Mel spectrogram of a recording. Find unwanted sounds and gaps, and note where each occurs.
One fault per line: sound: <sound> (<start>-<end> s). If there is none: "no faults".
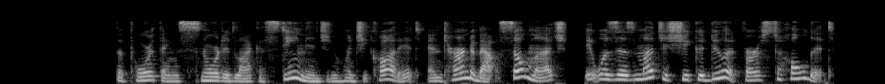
no faults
